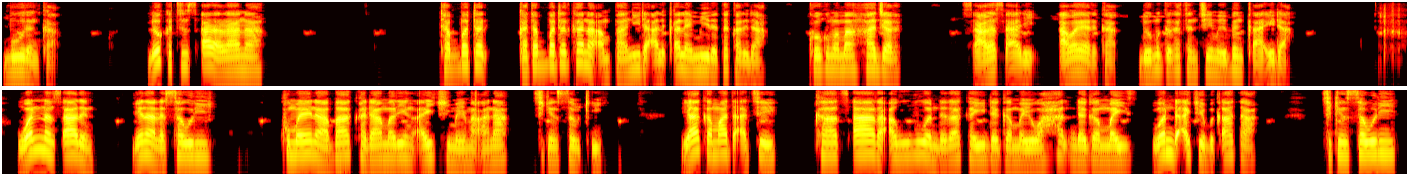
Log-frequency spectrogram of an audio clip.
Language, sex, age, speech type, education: Hausa, male, 15-29, spontaneous, tertiary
